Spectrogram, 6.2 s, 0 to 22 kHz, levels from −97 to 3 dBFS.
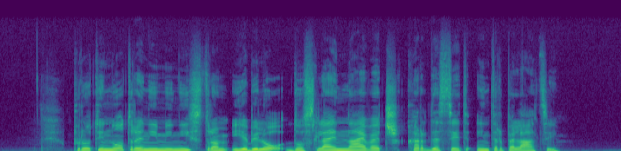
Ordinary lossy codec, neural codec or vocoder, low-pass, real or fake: none; none; 19.8 kHz; real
